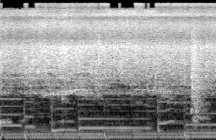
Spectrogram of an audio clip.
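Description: Tomatoes and fenugreek leaves sizzle steadily in a hot pan for a Punjabi-style pumpkin dish, a close, continuous frying hiss with faint tonal hum and occasional soft stirring.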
